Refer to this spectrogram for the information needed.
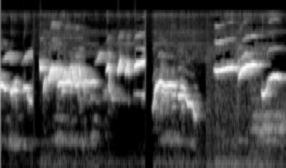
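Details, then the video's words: Oriental magpie-robin (murai kampung, kacer) delivering loud, fluid whistled song phrases, sliding and warbling, with a long descending note midway and bright high notes near the end, over faint low background rumble. "Oriental Magpie Robin Singing | Suara Burung Murai Kampung | Bunyi Kacer"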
